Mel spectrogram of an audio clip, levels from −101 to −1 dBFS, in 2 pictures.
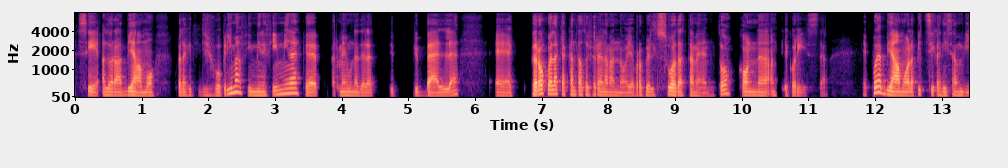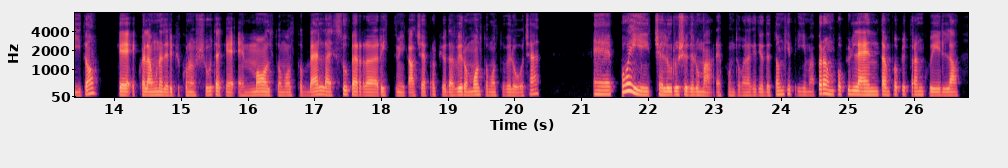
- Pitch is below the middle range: Yes, low, 115 Hz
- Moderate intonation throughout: Yes, average, 3.0 semitones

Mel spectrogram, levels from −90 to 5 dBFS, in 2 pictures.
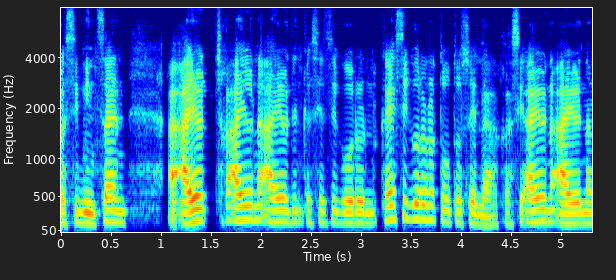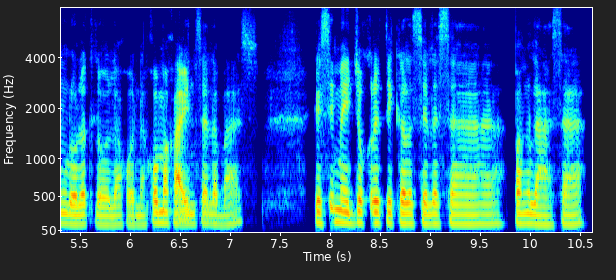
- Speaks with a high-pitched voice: No, medium, 145 Hz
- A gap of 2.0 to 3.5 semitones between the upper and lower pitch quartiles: Yes, average, 3.0 semitones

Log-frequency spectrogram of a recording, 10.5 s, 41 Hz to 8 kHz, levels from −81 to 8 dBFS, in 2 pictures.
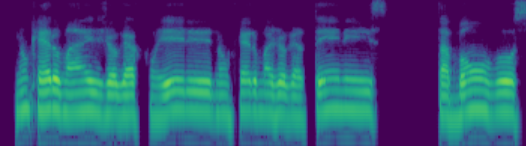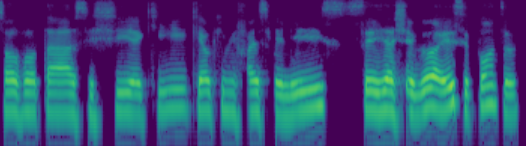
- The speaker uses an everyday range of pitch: No, narrow, 2.0 semitones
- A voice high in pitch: No, medium, 140 Hz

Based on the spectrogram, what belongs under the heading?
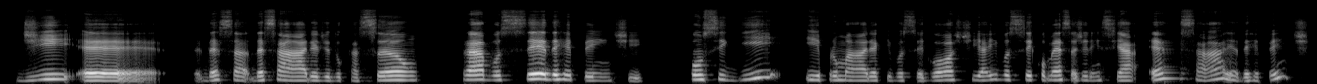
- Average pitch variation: Yes, average, 3.7 semitones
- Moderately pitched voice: No, high, 205 Hz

